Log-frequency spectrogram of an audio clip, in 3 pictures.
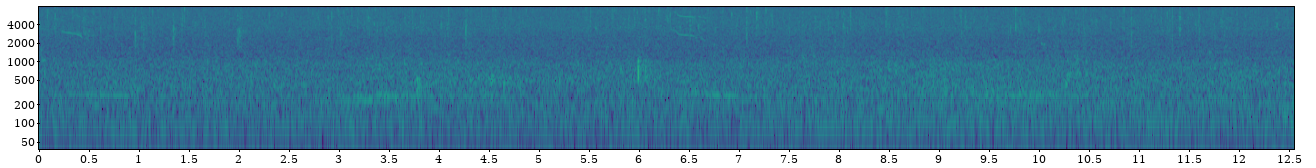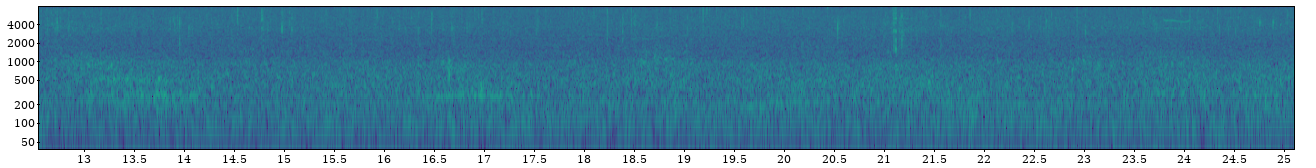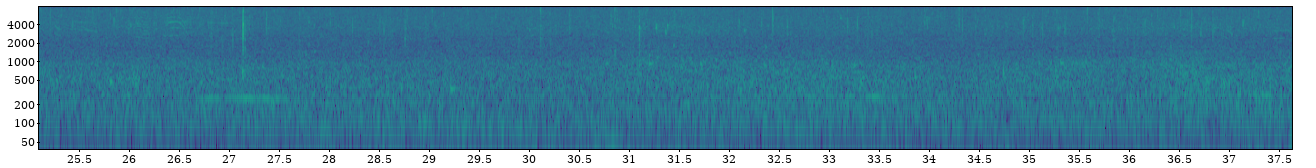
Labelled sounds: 23.8	24.1	Pacific white-sided dolphin, 4.4 to 4.9 kHz
26.8	27.1	Pacific white-sided dolphin, 4.2 to 4.4 kHz

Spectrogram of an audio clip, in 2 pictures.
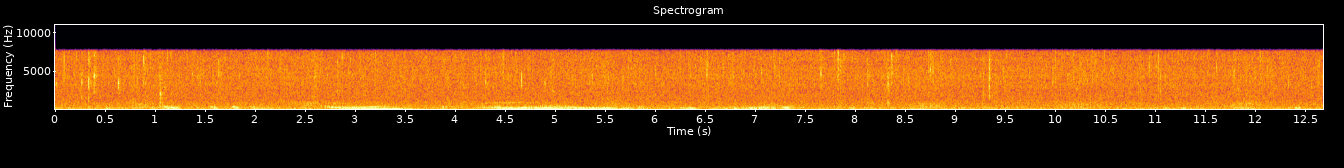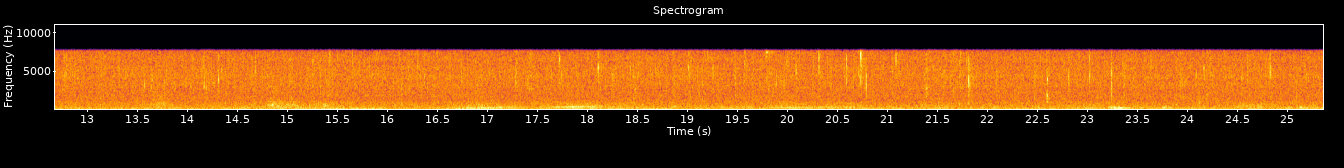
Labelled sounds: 4.4	4.7	humpback whale, 0.84 to 0.97 kHz

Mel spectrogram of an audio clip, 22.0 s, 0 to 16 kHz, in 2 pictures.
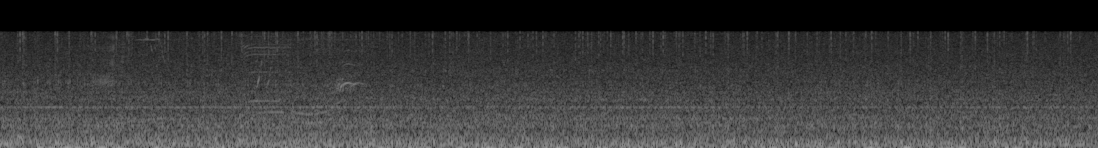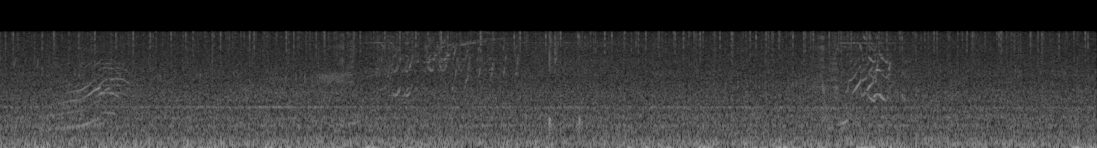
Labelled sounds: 11.4	12.3	killer whale, southern resident, 0.39 to 3.9 kHz

